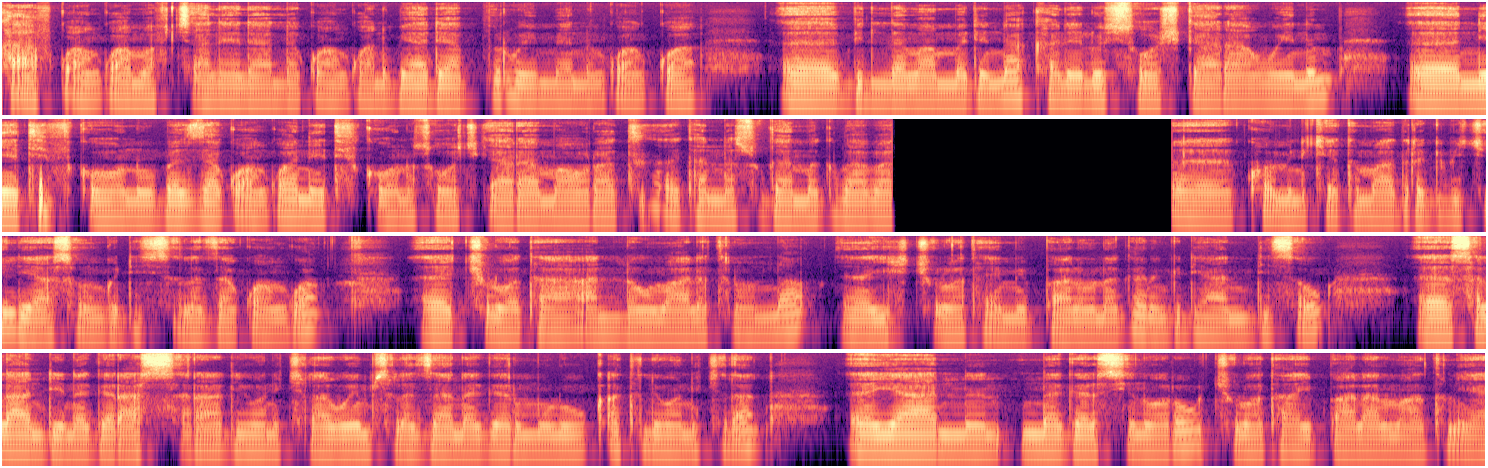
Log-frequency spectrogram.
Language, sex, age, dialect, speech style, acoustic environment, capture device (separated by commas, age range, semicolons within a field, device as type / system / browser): Amharic, male, 18-24, Ethiopia - Addis Ababa, happy; focused, nature; silence, mobile / Linux / Chrome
